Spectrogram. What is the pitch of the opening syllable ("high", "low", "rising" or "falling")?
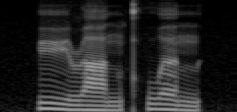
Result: falling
